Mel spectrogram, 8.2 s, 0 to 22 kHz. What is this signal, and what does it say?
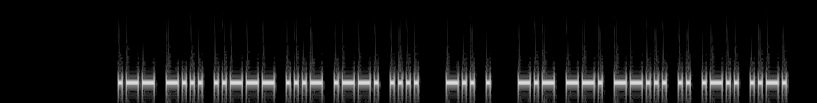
Morse code, heard as a keyed tone, about 31 wpm, 700 Hz. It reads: WB2VPH DE KG7ILF
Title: USA Callsign DE Callsign 30wpm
